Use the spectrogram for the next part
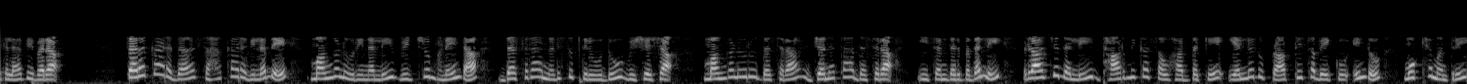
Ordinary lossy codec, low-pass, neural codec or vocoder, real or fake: none; 3.6 kHz; none; real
